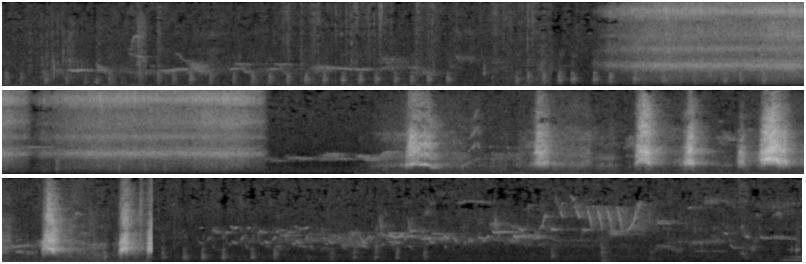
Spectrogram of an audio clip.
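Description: A steady high buzz for about four seconds, then a run of about eight short, sharp, high-pitched raccoon calls spread over five seconds, followed by faint chirps.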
